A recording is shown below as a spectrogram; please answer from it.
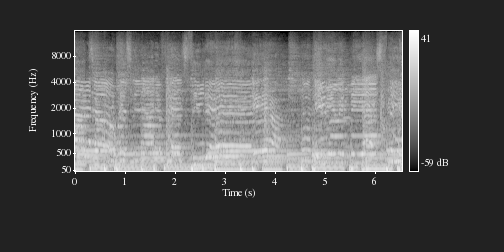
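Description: Live gospel worship song: a man sings the lead into a handheld microphone over band accompaniment, with a steady bass line and a regular drum beat.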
